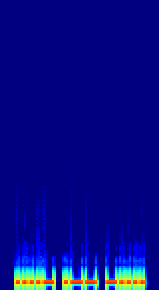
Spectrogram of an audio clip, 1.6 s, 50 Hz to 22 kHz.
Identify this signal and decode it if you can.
Morse code, heard as a keyed tone, about 36 wpm, 700 Hz. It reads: 4W6
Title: Three Challenging Letter-Number Combinations 35wpm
